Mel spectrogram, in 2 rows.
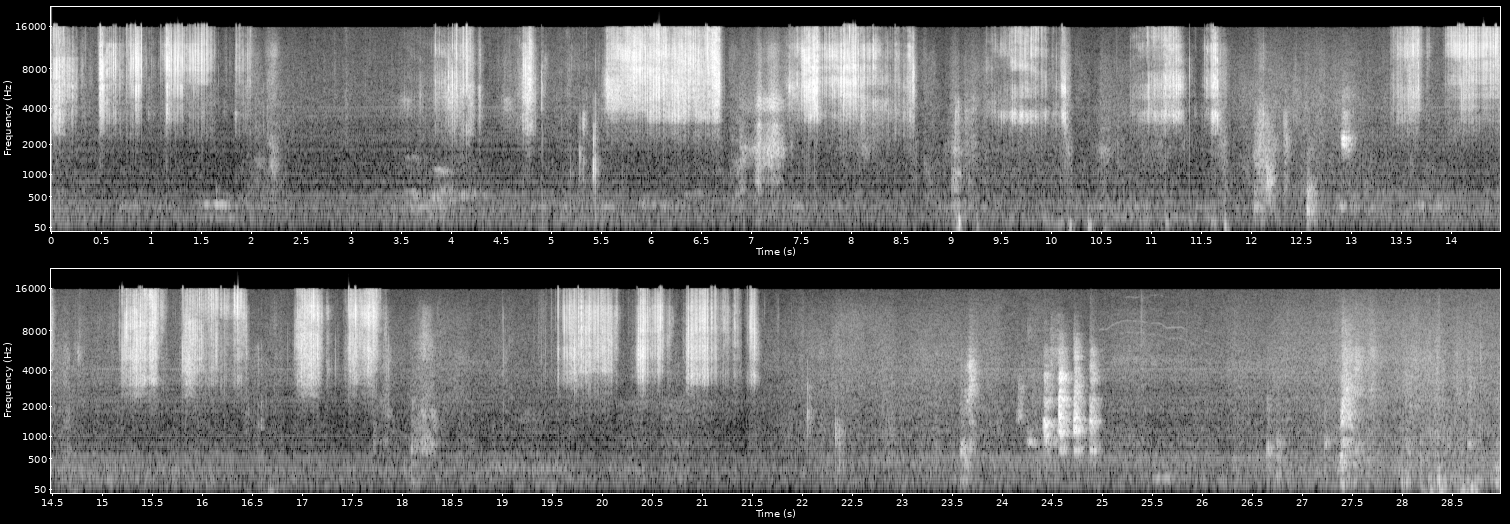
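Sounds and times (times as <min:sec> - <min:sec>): razor scraping beard stubble: 0:00.0 - 0:02.4, 0:03.0 - 0:12.3, 0:12.9 - 0:18.4, 0:19.3 - 0:21.7.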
